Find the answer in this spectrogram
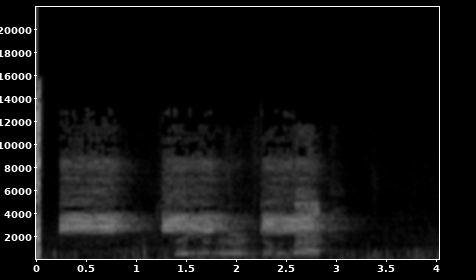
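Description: Building fire alarm beeping three times in a row, a high electronic tone about once a second, with a person's voice under the second and third beeps.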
